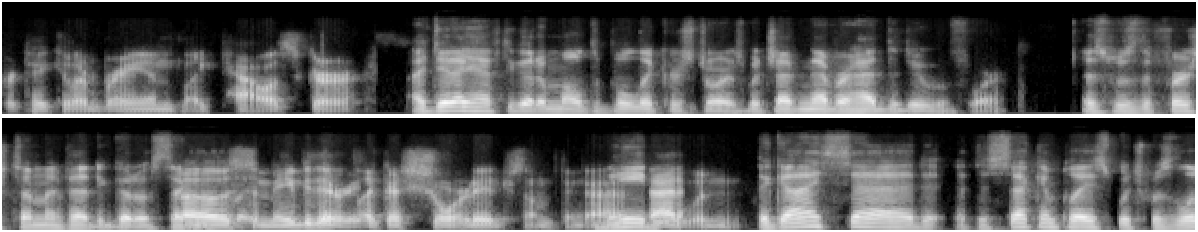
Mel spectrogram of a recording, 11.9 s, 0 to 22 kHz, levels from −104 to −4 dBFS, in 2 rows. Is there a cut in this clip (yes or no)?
yes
